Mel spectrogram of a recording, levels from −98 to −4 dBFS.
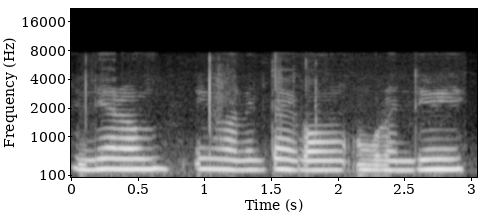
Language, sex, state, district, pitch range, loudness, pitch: Chakma, female, Tripura, Unakoti, 220-240 Hz, -17 LUFS, 230 Hz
